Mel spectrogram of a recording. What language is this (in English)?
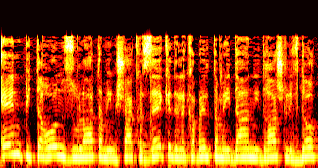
Hebrew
